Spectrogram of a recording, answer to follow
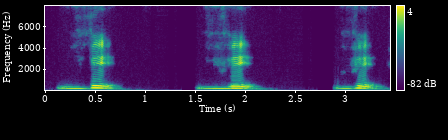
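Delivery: V held with teeth on lip, buzzing; Portuguese v. Shown as a demonstration. Teacher demonstrating the Portuguese v sound. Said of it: "en portugués".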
